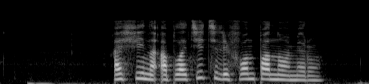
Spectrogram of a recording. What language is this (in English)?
Russian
